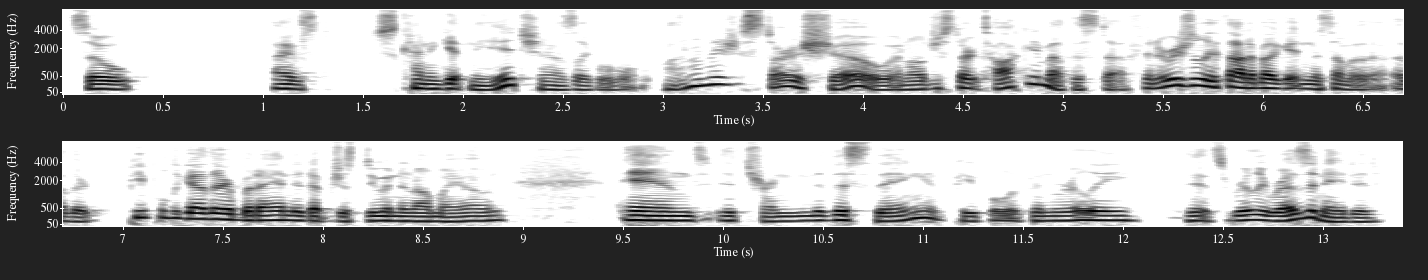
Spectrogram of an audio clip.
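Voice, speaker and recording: A man's voice: medium pitch, expressive, quick pace, gravelly, warm tone. A man hosting a podcast, explaining video game lore in a casual, conversational way. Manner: conversational, explanatory, quotes imagined reactions. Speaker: podcast host.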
